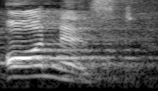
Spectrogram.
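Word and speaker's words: honest: तो एच हमारा वॉवल नहीं है, बट जब हम इसे प्रोनाउंस करते हैं तो हम क्या बोलते हैं? ऑनेस्ट, ऑनेस्ट बोलते हैं, ऑनेस्ट। तो ऑनेस्ट में किसका साउंड आ रहा है?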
